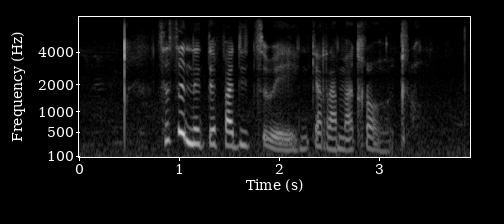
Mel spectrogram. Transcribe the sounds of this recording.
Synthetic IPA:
sɪsɪnetʼɪfadit͡sʼweŋ̩kʼɪramat͡ɬʼɔːt͡ɬʼɔ̥

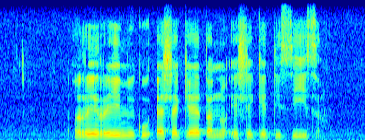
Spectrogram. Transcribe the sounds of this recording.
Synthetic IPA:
ririmikuʔɛɬɛkɛtanɔ̰ʔɛɬɛketisiːsa̰

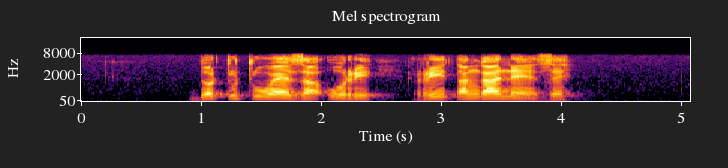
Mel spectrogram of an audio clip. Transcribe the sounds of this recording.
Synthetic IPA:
d̪ɔtʼutʼuwɛzaʔuɾi | r̤it̪ʼaŋɡanɛːzɛ

